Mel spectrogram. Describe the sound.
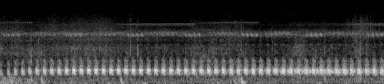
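Cane toads calling near water, a loud, steady, rapid pulsing trill of many evenly spaced pulses that continues without a break, with no voices.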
